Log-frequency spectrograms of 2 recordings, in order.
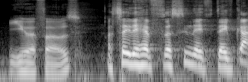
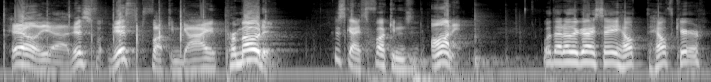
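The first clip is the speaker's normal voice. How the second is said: rowdy cheer; 5 semitones higher, 11 dB louder than usual. Acted. Government cheering nuke builder.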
